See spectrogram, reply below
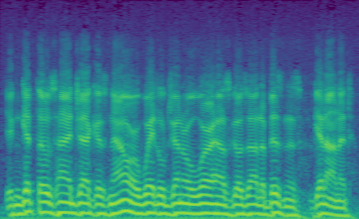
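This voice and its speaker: Actor as fast-talking, demanding police chief. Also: male voice, medium pitch, fairly even intonation, soft background music, lightly acted. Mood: impatient. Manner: brusque, barking orders. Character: gruff, demanding male chief of detectives. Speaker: actor in radio drama. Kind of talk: 1940s radio acting. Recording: noisy vintage radio recording.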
